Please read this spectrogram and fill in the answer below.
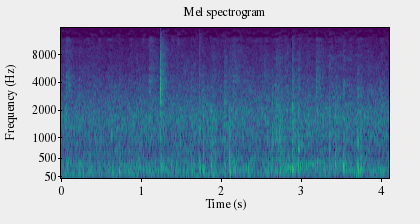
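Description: Horse cantering and jumping on a sand arena: a run of irregular sharp knocks, hoofbeats, from about a second in, over a steady outdoor rumble.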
